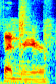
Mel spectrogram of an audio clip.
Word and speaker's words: Fenrir: So it's officially pronounced Fenrir.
